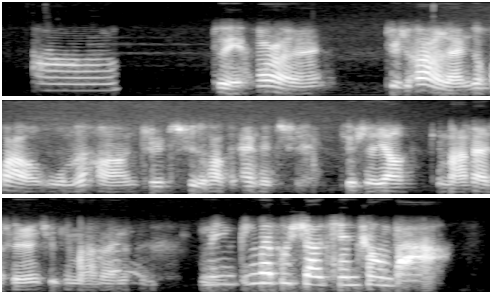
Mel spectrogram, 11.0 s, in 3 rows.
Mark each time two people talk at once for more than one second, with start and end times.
none

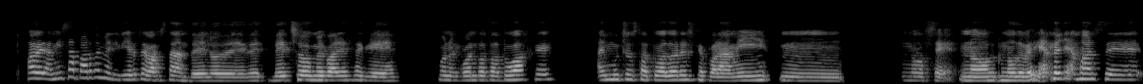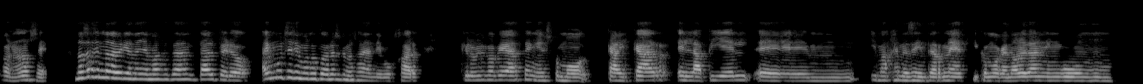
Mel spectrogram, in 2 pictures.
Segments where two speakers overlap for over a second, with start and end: none

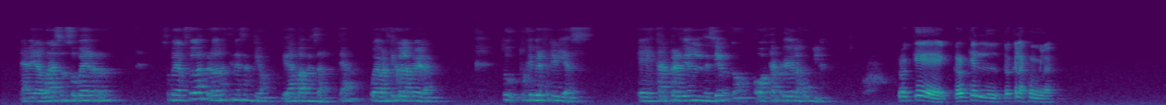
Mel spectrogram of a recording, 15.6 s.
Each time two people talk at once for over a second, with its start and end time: none

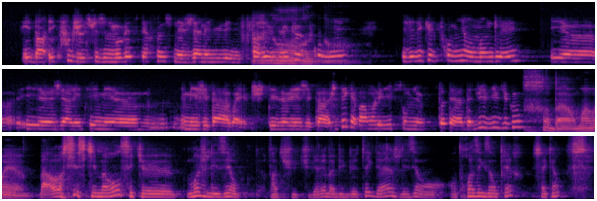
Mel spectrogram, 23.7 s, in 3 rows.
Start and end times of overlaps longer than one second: 3.3-4.6

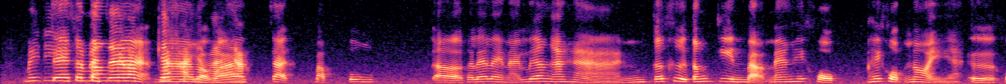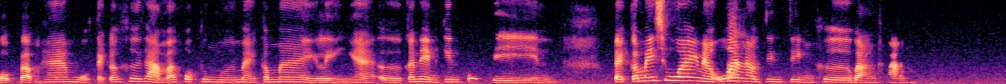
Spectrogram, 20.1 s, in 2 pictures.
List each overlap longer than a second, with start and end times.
0.5-2.3

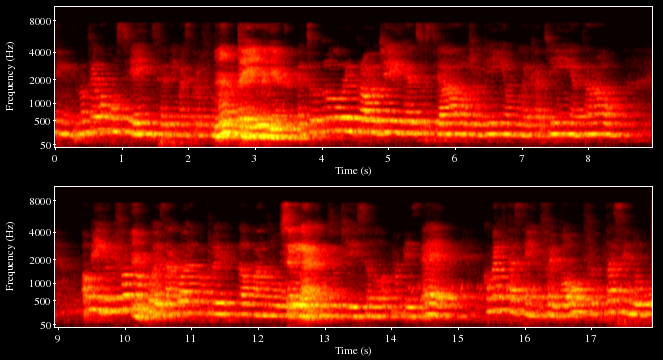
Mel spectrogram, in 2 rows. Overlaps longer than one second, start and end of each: none

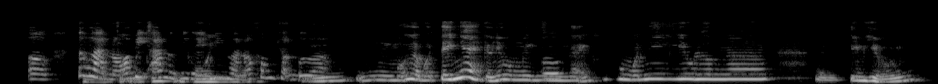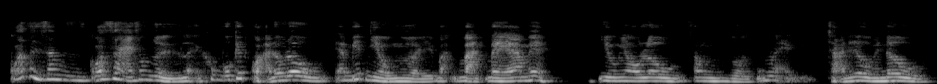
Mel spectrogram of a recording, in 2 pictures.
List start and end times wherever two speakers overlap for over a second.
0.8-2.5

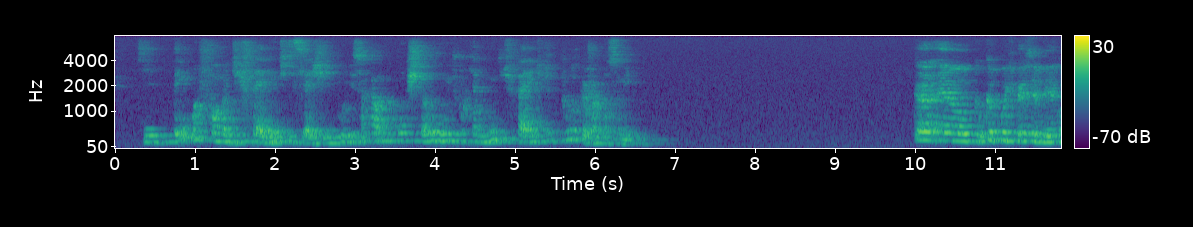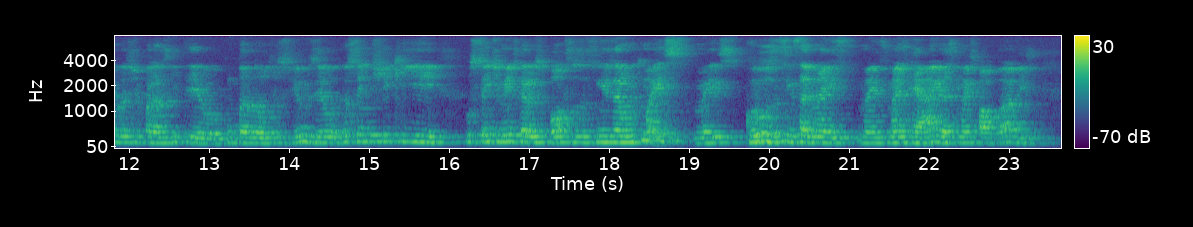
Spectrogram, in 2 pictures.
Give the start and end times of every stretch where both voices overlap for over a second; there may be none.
none

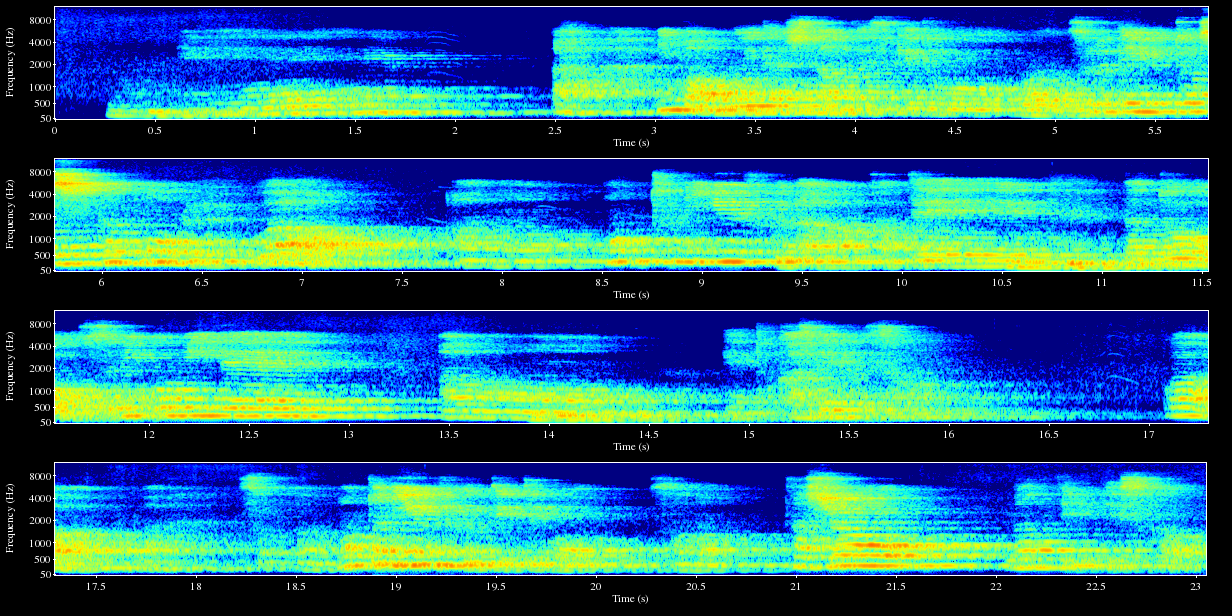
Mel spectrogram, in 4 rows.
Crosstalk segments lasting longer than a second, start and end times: none

